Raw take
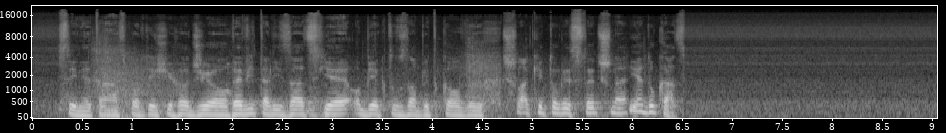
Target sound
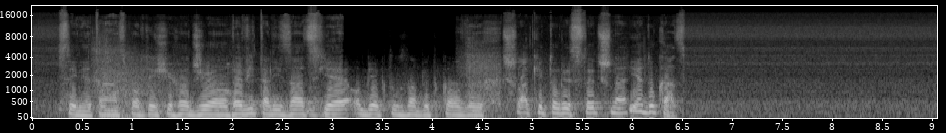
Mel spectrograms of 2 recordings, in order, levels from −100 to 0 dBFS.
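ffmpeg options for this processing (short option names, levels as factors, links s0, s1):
-filter_complex "[0:a]aeval=exprs='(tanh(10*val(0)+0.25)-tanh(0.25))/10':c=same,asplit=3[s0][s1][s2];[s0]afade=t=out:st=3.1:d=0.02[s3];[s1]lowpass=1500,afade=t=in:st=3.1:d=0.02,afade=t=out:st=4.23:d=0.02[s4];[s2]afade=t=in:st=4.23:d=0.02[s5];[s3][s4][s5]amix=inputs=3:normalize=0,volume=0.631"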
